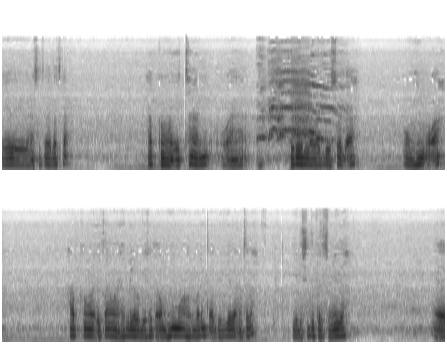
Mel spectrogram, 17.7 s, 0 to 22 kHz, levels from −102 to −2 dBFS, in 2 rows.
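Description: From start to finish the speech carries AAC compression damage that is plainly audible: the sound is dull and smeared, with a watery, fizzy edge on sibilants and held vowels. The likely cause is an AAC-LC encode at a low bitrate, which fits something near 32 kbps, where the coder starves high bands and coarsely quantises the rest. A spectrogram shows a flat ceiling with nothing above 10.2 kHz, plus patchy holes and blurred time detail below it.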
